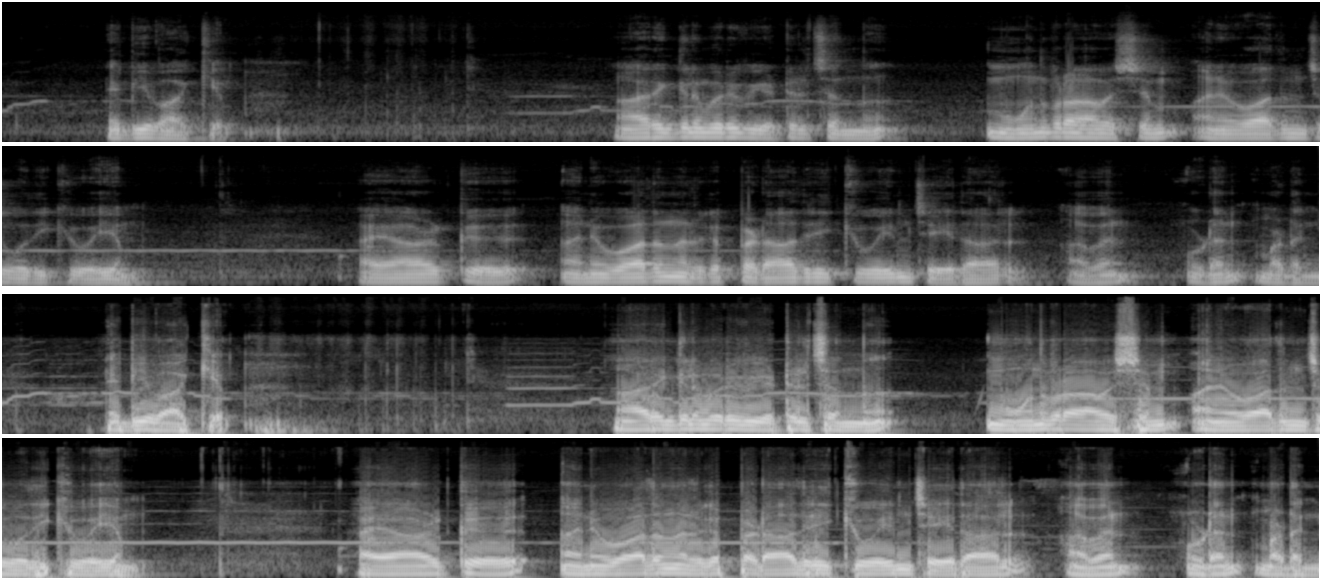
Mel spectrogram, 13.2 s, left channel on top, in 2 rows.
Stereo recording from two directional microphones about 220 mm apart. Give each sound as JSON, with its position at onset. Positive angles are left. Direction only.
{"t": 0.5, "sound": "speech", "side_deg": -40}
{"t": 3.0, "sound": "speech", "side_deg": -40}
{"t": 4.9, "sound": "speech", "side_deg": -30}
{"t": 5.3, "sound": "speech", "side_deg": -40}
{"t": 8.4, "sound": "speech", "side_deg": -40}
